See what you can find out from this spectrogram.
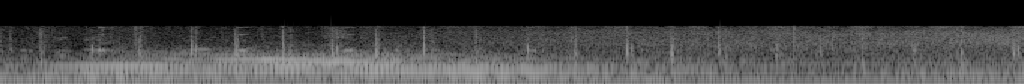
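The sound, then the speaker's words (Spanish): Running footsteps in a horror radio drama, someone hurrying toward a parking lot: a rapid, steady series of sharp taps over a low sustained drone, with no voices. “Mejor me voy corriendo a la casa. ¡Ojalá no me siga!”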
